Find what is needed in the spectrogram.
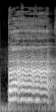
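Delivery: loud, high, wobbly baa; drawn-out sheep call for kids; sheep bleat. Acted. Voicing the sheep.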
